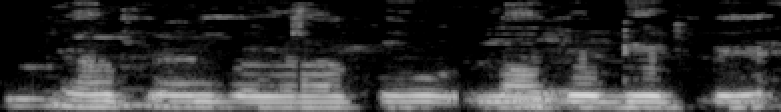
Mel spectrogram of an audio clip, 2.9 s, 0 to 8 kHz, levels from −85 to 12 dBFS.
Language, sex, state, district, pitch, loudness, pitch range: Hindi, male, Uttar Pradesh, Budaun, 150 Hz, -16 LUFS, 150-155 Hz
